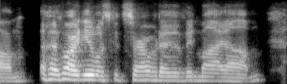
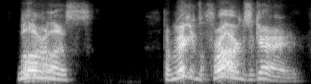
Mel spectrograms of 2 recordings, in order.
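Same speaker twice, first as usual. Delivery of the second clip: loud, raised, pitched-up ranting delivery; 5 semitones higher, 5 dB louder than usual. Recalling goofing off in class with buddies, the speaker does an Alex Jones impression. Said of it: "We were just doing Alex Jones impressions".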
